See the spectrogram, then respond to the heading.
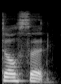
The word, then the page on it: dulcet: American English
